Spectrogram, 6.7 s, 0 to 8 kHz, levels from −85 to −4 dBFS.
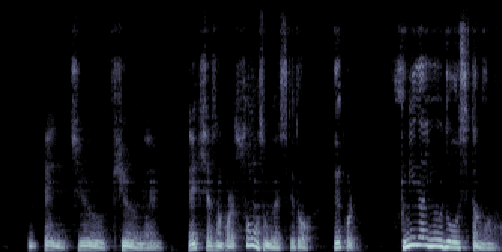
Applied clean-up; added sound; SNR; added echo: neural mask model DeepFilterNet 3.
